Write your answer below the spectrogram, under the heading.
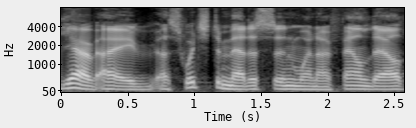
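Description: A man speaks at a moderate pace in a bright, sharp tone with fairly even intonation, recorded very cleanly against a silent background. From US South, Statesville, North Carolina. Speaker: astronaut and physician. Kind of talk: interview. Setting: studio.

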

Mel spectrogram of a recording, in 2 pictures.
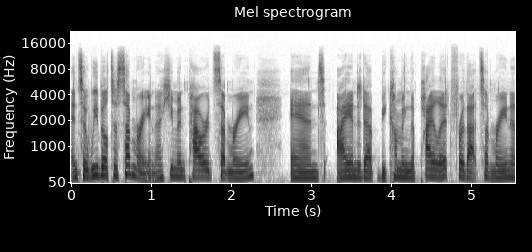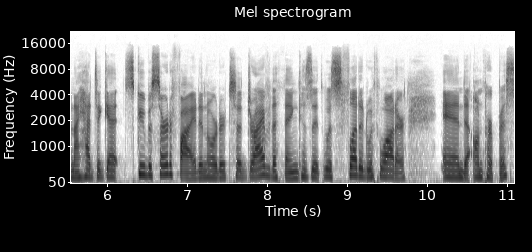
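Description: A woman's fairly low voice with an American accent, very fast pace, fairly even intonation and very even loudness, in a dry, close sound with no echo. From US, military family moving often. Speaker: astronaut. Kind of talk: interview.

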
